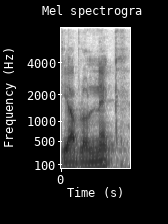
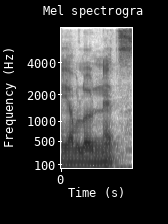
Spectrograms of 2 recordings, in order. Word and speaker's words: Jablonec: Het is niet Jablonec, maar Jablonec. – Ah. – In Tsjechisch spreek je die C op die manier uit.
